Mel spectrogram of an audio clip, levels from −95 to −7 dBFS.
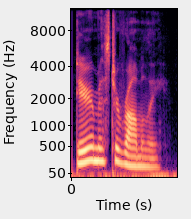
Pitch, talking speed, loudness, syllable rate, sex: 185 Hz, 170 wpm, -15 LUFS, 5.1 syllables/s, female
